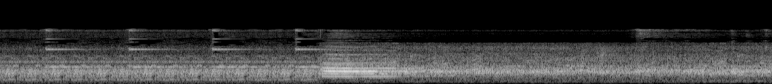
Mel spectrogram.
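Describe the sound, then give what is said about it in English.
A Pennsylvania Railroad Aerotrain locomotive, number 16, rumbles steadily with faint rhythmic clicks, then one loud, harmonically rich horn blast sounds for about a second before the engine noise continues alone. “number 16, the Pensy Aero Train.”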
